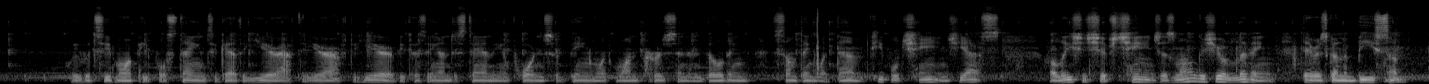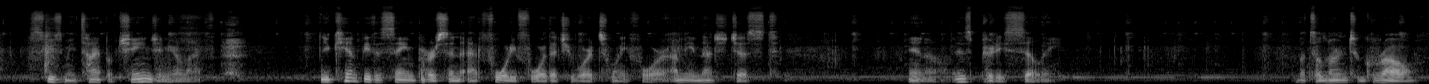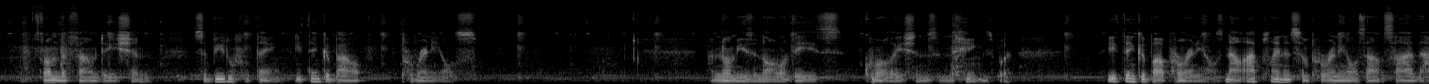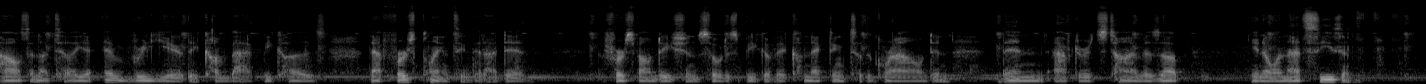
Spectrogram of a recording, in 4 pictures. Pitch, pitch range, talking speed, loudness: 90 Hz, 80-100 Hz, 160 wpm, -35 LUFS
